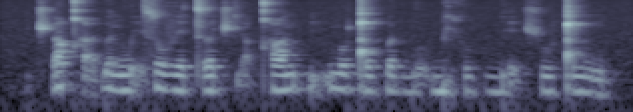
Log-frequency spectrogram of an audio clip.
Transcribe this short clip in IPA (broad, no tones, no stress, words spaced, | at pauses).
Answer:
t͡ʃʼəqʰḭɓən wḛsove tʼət͡ʃʼḭ qʰon k͡pḭŋoǃok͡pə ɡ͡bo̰ɡ͡bḭhuk ɡ͡bḛt͡ʃʰuǃun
